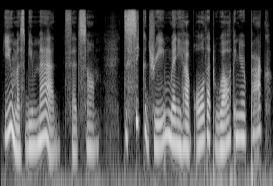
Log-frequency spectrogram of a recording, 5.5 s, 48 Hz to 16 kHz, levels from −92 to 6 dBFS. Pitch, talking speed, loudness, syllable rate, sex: 190 Hz, 210 wpm, -18 LUFS, 4.0 syllables/s, female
